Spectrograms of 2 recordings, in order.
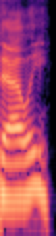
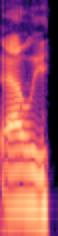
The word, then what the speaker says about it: Ally: Asus Ally versus Steam Deck. You just said Ali. What the hell is it? It's the ally.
